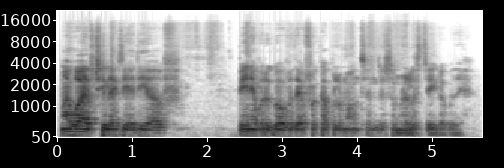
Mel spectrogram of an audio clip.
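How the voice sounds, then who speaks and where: A man from the Dominican Republic co-hosting a podcast, talking in a relaxed, halting way with many fillers and restarts. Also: low-pitched, gravelly, slight background noise. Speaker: podcast co-host. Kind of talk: casual chat.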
